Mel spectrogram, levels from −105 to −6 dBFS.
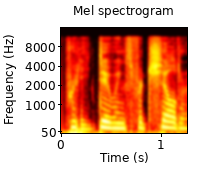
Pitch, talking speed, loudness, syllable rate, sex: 180 Hz, 190 wpm, -18 LUFS, 5.3 syllables/s, female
